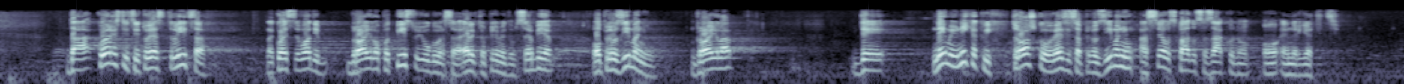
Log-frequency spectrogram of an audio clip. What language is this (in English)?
Serbian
